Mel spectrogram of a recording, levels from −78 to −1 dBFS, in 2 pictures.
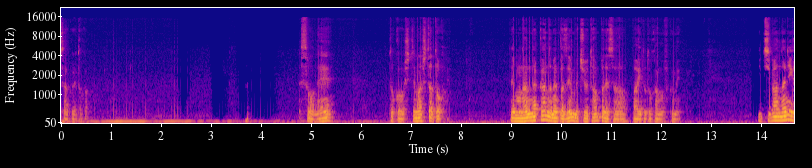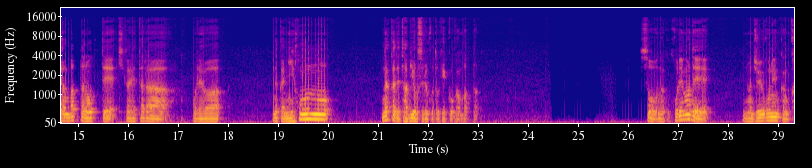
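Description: Periodic USB or driver dropouts run from 0.08 s to 29.27 s: every 64 ms, something stalls the audio path and about a millisecond of the speech drops to silence, giving hundreds of evenly spaced ticks that sound only while there is signal.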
